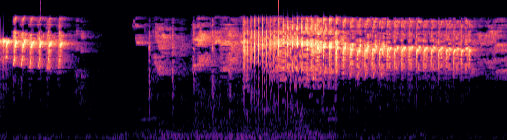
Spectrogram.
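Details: Pet lovebirds chirping, a burst of rapid high chirps followed by a pause, then scratchy notes and a long fast trill of sharp repeated chirps lasting about three seconds.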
